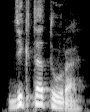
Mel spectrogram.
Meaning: dictatorship
- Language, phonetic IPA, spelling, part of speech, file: Russian, [dʲɪktɐˈturə], диктатура, noun, Ru-диктатура.ogg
